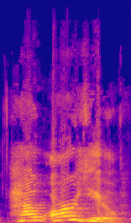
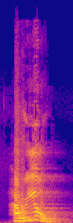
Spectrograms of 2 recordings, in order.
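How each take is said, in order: First: Each word is clearly and fully enunciated. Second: The words are glided together and swallowed. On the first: The speaker calls it right. "learn to pronounce things clearly in a sentence" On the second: The speaker calls it wrong. "Instead of saying"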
